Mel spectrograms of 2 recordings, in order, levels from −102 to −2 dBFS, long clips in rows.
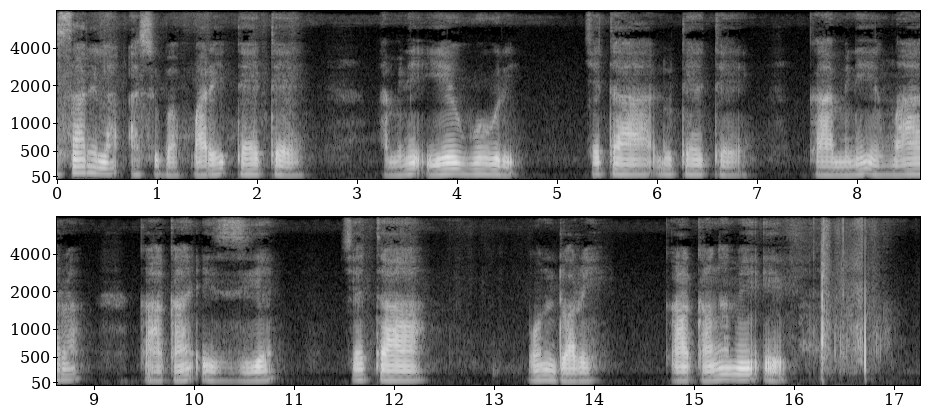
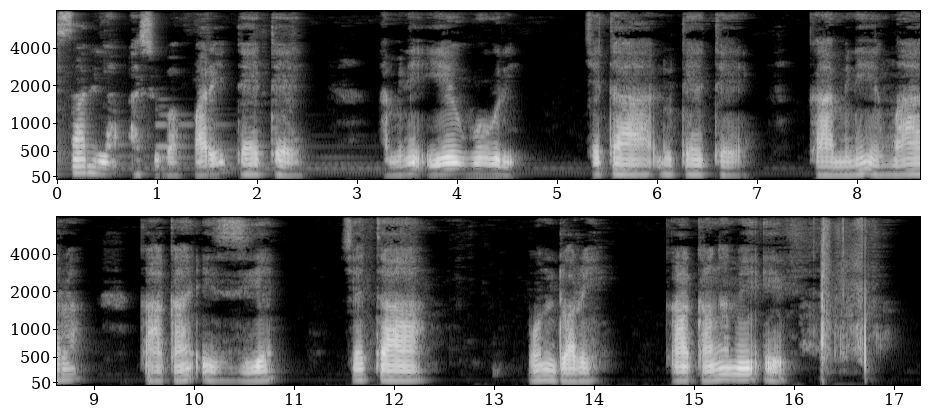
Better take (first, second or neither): first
